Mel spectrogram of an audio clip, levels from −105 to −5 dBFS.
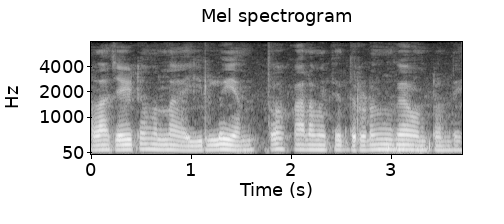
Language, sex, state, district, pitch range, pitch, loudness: Telugu, male, Andhra Pradesh, Anantapur, 120-130 Hz, 130 Hz, -17 LUFS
